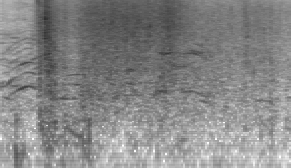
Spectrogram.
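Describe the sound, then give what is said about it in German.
Water sloshes and splashes continuously at the Alpamare water park, with a sharper splash early on and a steady wash of moving water, while voices murmur faintly in the background. “theoretisch sind wir im Alpamare.”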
